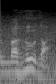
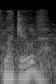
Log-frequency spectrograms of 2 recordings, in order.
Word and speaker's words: Majula: Now we go back to Mahula. I know it's pronounced Majula, I just wanted to say it like that.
